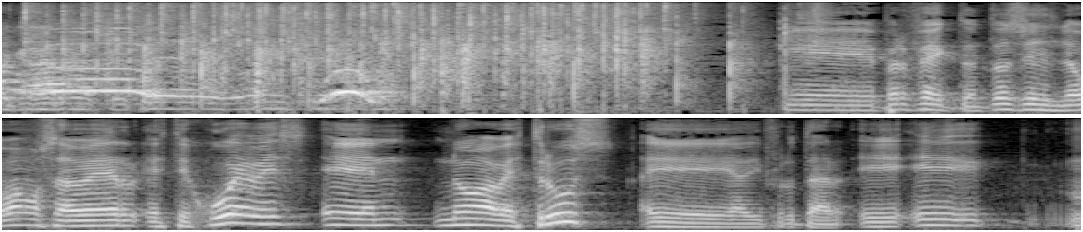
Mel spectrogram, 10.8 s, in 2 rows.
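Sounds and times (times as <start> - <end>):
speech: 0.0 - 0.5, 4.0 - 10.7
crowd clapping for a musician after his performance: 0.0 - 4.2.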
